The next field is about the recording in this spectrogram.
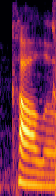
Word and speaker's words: Kahlo: Kahlo.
